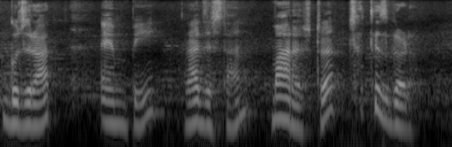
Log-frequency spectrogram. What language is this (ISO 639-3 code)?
snd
